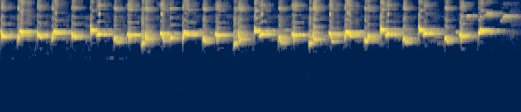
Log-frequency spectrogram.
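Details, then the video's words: Tame yellow-vented bulbul singing energetically: an unbroken stream of quick, warbling, down-slurred notes for nearly eight seconds, ending in a thin high note. Faint low hum behind. "burung trucukan gacor jinak"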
